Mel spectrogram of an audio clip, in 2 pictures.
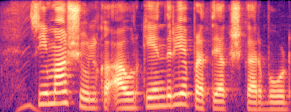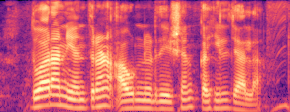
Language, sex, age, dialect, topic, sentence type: Bhojpuri, female, 36-40, Western, banking, statement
